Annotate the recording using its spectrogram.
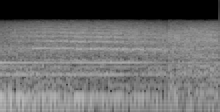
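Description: Cinematic intro sound design: a loud, deep rumble under a few held, steady drone tones.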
